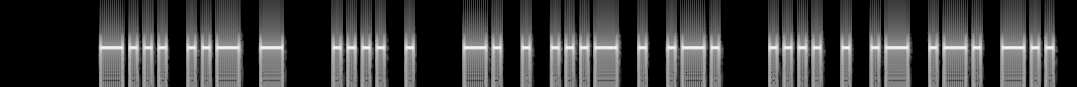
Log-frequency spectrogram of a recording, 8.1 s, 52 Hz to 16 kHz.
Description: Morse code, heard as a keyed tone, about 22 wpm, 700 Hz. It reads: BUT HE NEVER HEARD
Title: Sentences from Top 400 Words 22wpm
